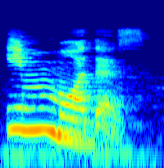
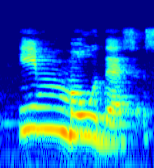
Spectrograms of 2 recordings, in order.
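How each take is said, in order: First: "immodest" louder and higher at the start, said slowly; stress on the first syllable. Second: "immodest" with a loud, held first syllable, said slowly; stress on the first syllable. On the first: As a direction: punch the opening of "immodest". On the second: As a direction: lean on the start of "immodest". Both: Shown as a demonstration. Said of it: "it has a stress yung E".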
